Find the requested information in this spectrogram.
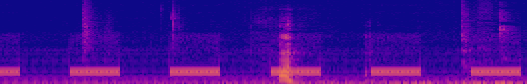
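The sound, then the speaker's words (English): A telephone busy signal from a phone having issues beeps in a steady on-off rhythm, five or six short tones at moderate level, with a brief bit of background noise or a faint voice partway through. “I don't know why I'm having issues with this phone.”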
